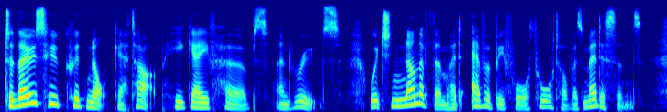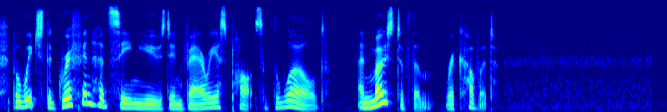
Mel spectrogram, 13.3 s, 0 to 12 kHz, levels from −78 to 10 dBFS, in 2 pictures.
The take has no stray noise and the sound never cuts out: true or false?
true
